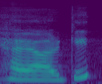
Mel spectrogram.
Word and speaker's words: hierarchy: हायरार्की नहीं पढ़ते इसको, हायरार्की पढ़ते हैं, ठीक है, HIERARCHY, हायरार्की।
